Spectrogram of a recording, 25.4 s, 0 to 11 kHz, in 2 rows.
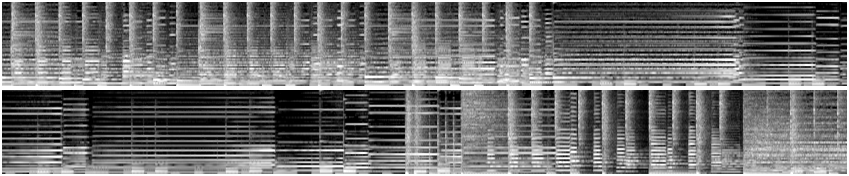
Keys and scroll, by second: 11.1 BackSpace, 11.9 super+d, 18.7 Right, 18.9 Right, 19.1 Right, 20.1 super+d, 20.5 super+d, 20.9 super+d.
